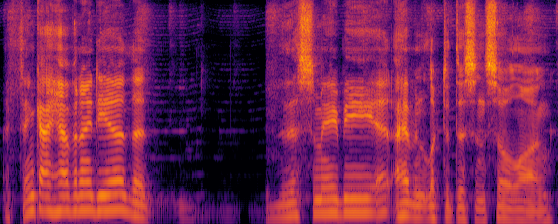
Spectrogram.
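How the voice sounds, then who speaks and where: A man's voice: a little high, animated, moderate pace, soft background music. A man with a stuffed-up nose chatting casually on a livestream at his home desk, thinking aloud with lots of ums. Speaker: LEGO designer streaming. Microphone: desk microphone.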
